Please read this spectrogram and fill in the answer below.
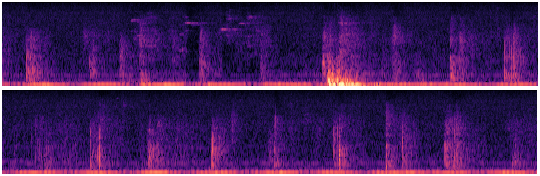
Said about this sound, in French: Il ouvre la porte de son bureau, éclaire, et là, il voit.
